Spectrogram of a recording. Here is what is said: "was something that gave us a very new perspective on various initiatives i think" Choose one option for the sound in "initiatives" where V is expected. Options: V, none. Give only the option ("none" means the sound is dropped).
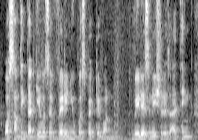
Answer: none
